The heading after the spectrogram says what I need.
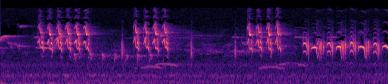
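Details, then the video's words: Singing Icterine warbler, a mimic of other species, recorded at Fysingen reserve near Stockholm, Sweden; fast trilled runs of high notes in three bursts, followed by a run of scratchy repeated chirps. "Icterine Warbler in full song; A master of mimicry"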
